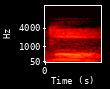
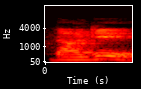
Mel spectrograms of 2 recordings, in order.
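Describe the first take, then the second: First: The first syllable da is left silent. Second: The first syllable da is fully pronounced. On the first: The speaker calls it right. "दा को silent करना है" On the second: The speaker calls it wrong. "यहाँ दागे ऐसा नहीं करना है"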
